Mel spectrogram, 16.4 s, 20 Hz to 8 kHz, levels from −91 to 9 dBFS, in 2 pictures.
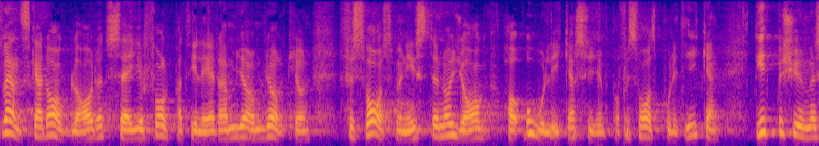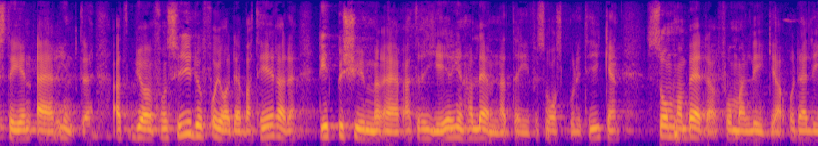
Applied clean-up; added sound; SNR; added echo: none; none; none; none.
